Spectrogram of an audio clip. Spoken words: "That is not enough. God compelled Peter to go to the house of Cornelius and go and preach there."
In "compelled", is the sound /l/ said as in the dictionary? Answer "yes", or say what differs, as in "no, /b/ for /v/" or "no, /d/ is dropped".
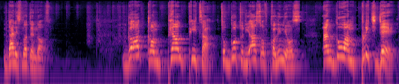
yes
